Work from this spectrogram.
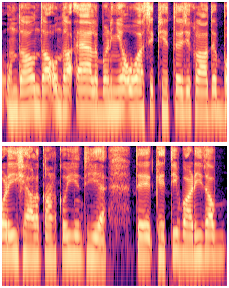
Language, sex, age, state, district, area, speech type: Dogri, male, 18-30, Jammu and Kashmir, Samba, rural, spontaneous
